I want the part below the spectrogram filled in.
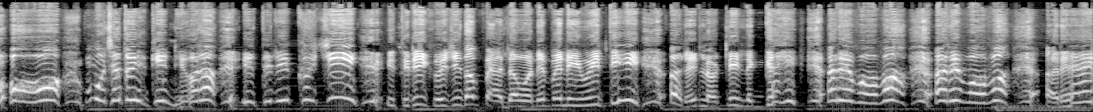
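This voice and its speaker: A voice actor playing an excitable, goofy young man who sells dhokla in an animated story, talking in comic, over-the-top bursts. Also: sits high, exaggerated voice. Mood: overjoyed.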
